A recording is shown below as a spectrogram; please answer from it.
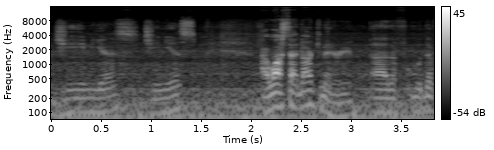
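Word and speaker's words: jeen-yuhs: It's spelled like Jenyuhs, like Genius.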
